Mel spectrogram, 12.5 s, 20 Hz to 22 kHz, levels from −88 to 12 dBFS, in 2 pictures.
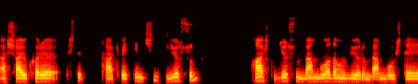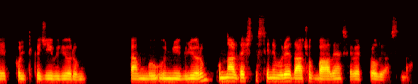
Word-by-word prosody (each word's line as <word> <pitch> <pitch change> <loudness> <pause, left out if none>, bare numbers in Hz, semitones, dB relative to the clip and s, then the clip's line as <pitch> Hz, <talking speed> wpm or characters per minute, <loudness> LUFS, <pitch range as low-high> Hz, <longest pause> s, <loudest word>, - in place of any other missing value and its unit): aşağı 115 +2 +2
yukarı, 120 +1 +2 0.2
işte, - - -9 0.3
takip 115 0 -2
ettiğin 120 +3 -3
için 150 +4 -14
biliyorsun. 135 - -3 0.8
"A!" 140 +1 +6
işte, 140 -3 -15
diyorsun, 130 -3 -3
"Ben, 125 +1 +1
bu 125 +1 +2
adamı 125 -2 0
biliyorum. 110 -4 -1
Ben, 105 +1 0
bu, 110 0 -1
işte, 110 -1 -1
politikacıyı 110 0 -3
biliyorum. 105 -2 -1 0.7
Ben, 110 0 +1
bu 110 +1 0
ünlüyü 110 -1 +1
biliyorum." 115 +10 +2
Bunlar 125 0 +4
da, 130 - +5
işte, 130 0 -9
seni 120 -1 -3
buraya 125 +2 +4
daha 115 -1 +6
çok 115 +1 -7
bağlayan 105 0 +4
sebepler 105 0 -3
oluyor 95 -3 -4
aslında. - - -21
115 Hz, 165 wpm, -24 LUFS, 110-125 Hz, 0.8 s, A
